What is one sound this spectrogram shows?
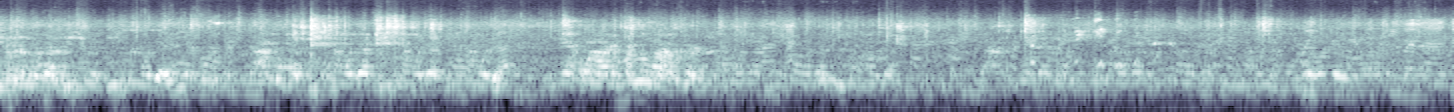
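A crowd of men and women chatter and call out close by.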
